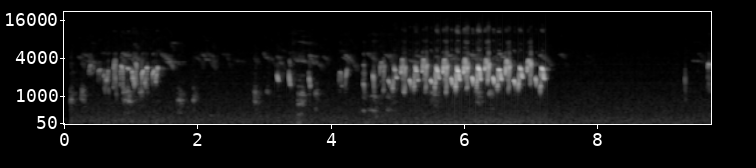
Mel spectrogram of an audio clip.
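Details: Sooty-headed bulbul giving vigorous 'gacor' song of the long rapid 'ropel panjang' style. An opening bubbly phrase and scattered single notes lead into a steady, rapidly repeated run of rolling notes lasting about three seconds.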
